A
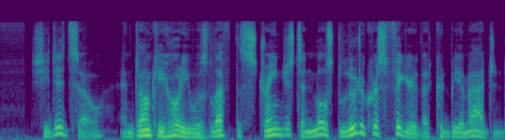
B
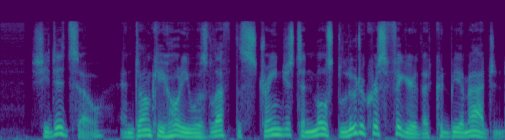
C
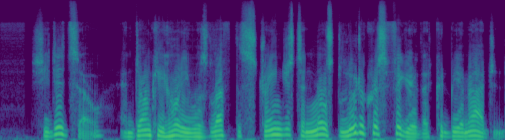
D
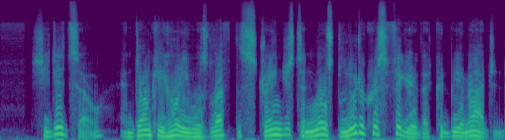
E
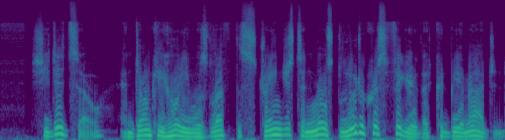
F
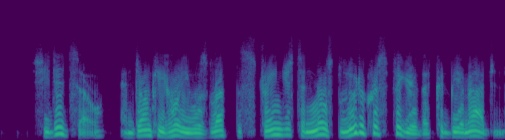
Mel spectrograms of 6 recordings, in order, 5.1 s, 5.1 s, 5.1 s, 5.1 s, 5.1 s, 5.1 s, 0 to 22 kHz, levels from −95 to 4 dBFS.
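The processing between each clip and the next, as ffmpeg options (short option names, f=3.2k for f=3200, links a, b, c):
-af "alimiter=limit=-17.5dB:level=0:latency=1:release=25,volume=-6dB"
-af "aeval=exprs='0.0708*(cos(1*acos(clip(val(0)/0.0708,-1,1)))-cos(1*PI/2))+0.0112*(cos(4*acos(clip(val(0)/0.0708,-1,1)))-cos(4*PI/2))':c=same,volume=4.5dB"
-af anull
-filter_complex "[0:a]acrossover=split=450[a][b];[b]acompressor=threshold=-41dB:ratio=2[c];[a][c]amix=inputs=2:normalize=0,volume=-5dB"
-af "anlmdn=0.000631,highpass=f=190:w=0.5412,highpass=f=190:w=1.3066,equalizer=f=360:t=q:w=4:g=-4,equalizer=f=820:t=q:w=4:g=7,equalizer=f=1.4k:t=q:w=4:g=5,lowpass=f=2.7k:w=0.5412,lowpass=f=2.7k:w=1.3066,volume=2dB"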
